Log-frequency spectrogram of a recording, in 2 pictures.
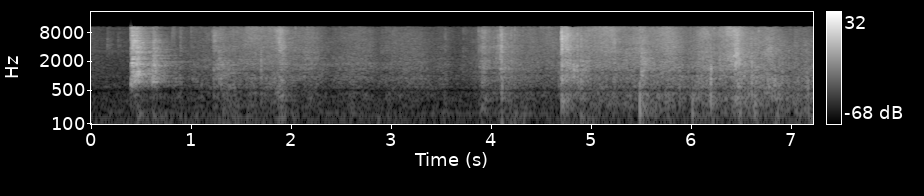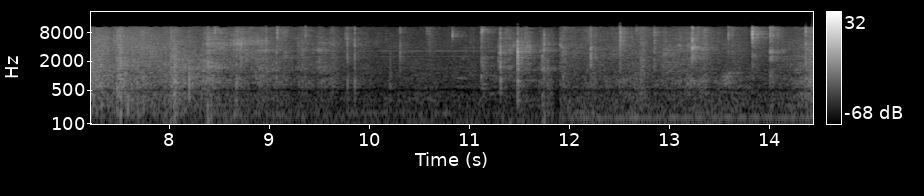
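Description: Irregular clatter and knocks of a metal cooking pot and utensils being handled at a small wood-burning stove, with footsteps on wooden floorboards. It starts sharply about half a second in, is loudest around five and six and a half seconds in, and dies down to faint scattered ticks after about nine seconds.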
